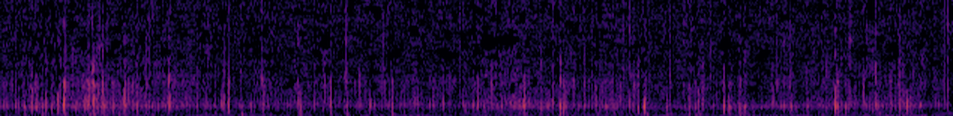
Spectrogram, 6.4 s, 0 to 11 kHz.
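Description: Long nails scratch a bare, hollow, round metal mesh microphone head cupped in both hands, producing a steady stream of quick, dry crackling ticks. The scratches have a tinny ring around 1 kHz over a soft, low rumble, with brief sharper clicks standing out now and then.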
